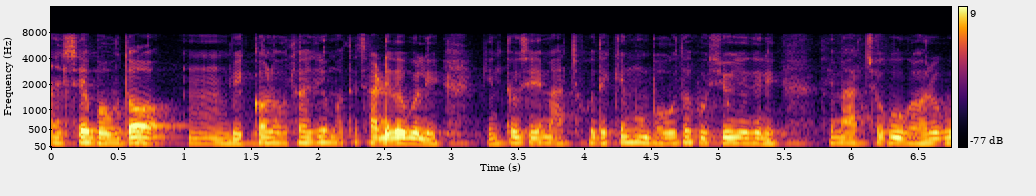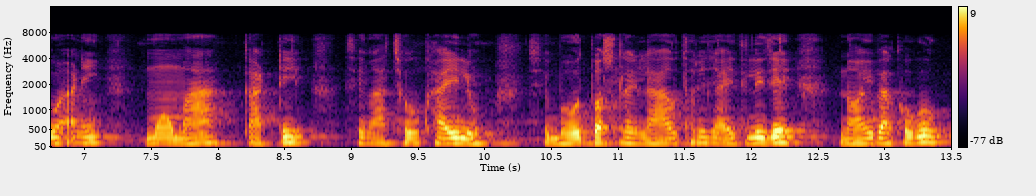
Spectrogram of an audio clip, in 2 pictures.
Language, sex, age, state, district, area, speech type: Odia, male, 18-30, Odisha, Kendujhar, urban, spontaneous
